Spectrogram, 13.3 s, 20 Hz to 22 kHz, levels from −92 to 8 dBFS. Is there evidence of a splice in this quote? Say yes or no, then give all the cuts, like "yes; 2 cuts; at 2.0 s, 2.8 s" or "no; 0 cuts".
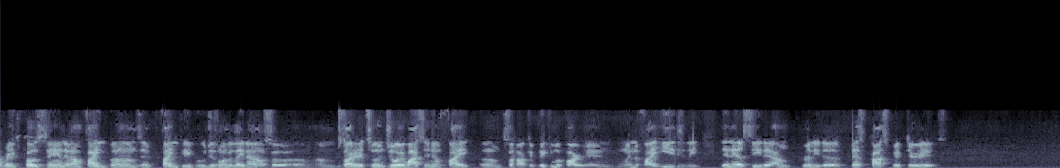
yes; 1 cut; at 4.2 s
